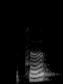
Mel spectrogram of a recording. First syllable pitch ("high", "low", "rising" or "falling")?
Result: rising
